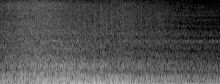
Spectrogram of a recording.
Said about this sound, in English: Mr. Hazel's big car drove away.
